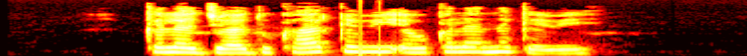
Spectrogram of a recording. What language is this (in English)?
Pashto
